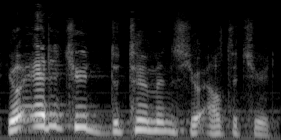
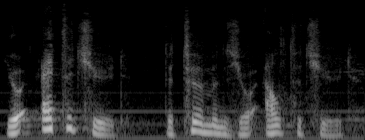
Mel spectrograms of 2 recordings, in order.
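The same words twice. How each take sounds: First: Said in the usual way. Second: Soft emphatic saying. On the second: Shown as a demonstration. Preacher quoting a saying to church, softer and deliberate. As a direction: let the saying sink in quietly. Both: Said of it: "I'm gonna say it again".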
